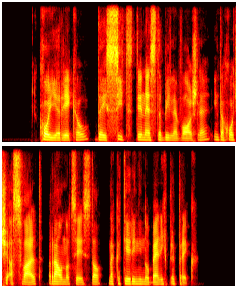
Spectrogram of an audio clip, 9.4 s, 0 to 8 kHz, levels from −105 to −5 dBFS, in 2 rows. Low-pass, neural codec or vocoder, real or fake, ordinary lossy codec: none; codec, 16 kHz, 4 kbps, FunCodec, trained on LibriTTS, 50 frames a second; fake; none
